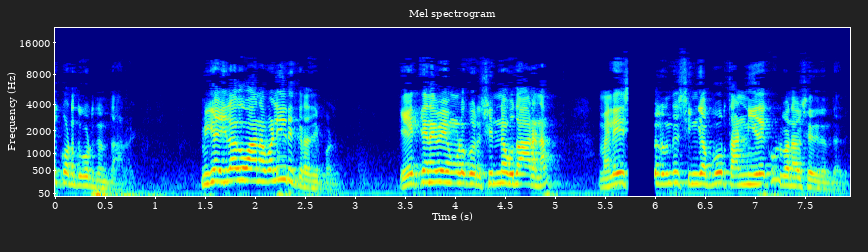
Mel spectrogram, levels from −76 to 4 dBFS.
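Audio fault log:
5.72–6.01 s, AAC frame loss with muting: the sound fades out and back in around a hole of roughly 0.28 s, a span that fits about thirteen consecutive frames the decoder had no data for and replaced with silence. Overlapping windows soften both edges. On a waveform the envelope tapers smoothly to a flat line and tapers back up. On a spectrogram, every frequency band goes dark together for that interval.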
